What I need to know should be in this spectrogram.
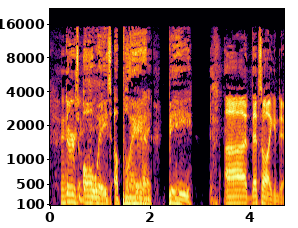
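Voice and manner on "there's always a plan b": put-on wrestler voice, whispery. Doing an impression of a wrestler after being asked: whispering Triple H impression. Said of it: "You can do whisper Triple H".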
